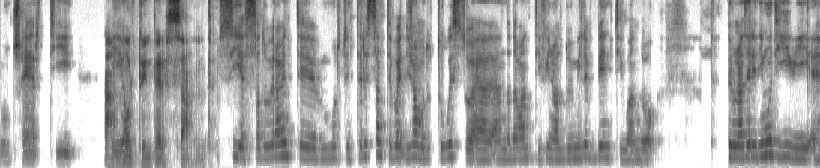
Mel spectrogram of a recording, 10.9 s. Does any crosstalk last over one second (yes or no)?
no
